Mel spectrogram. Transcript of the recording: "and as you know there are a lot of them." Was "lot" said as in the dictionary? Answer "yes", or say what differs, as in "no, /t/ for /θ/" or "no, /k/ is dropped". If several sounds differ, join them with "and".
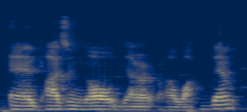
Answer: no, /w/ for /l/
